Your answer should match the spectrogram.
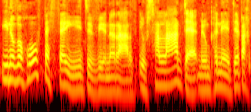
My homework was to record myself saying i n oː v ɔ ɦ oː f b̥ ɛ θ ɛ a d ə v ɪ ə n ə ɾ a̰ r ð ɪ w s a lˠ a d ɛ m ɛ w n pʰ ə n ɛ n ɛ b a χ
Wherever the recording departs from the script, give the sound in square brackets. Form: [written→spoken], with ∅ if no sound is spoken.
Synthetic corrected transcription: i n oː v ɔ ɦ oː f b̥ ɛ θ ɛ [a→i] d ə v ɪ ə n ə ɾ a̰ r ð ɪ w s a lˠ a d ɛ m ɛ w n pʰ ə n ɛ [n→d] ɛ b a χ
